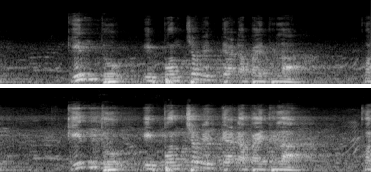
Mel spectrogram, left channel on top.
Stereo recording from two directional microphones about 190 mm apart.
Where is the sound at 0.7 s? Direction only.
45° right (ahead or behind).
